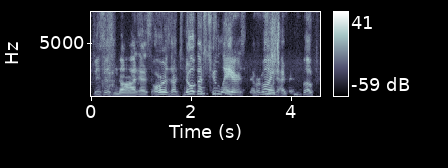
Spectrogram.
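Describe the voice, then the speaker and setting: Guy hosting a sewing stream, kinda high voice, jokey and rambly, trails off a lot. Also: expressive, unhurried. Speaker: sewing show host. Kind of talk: casual chat while sewing.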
